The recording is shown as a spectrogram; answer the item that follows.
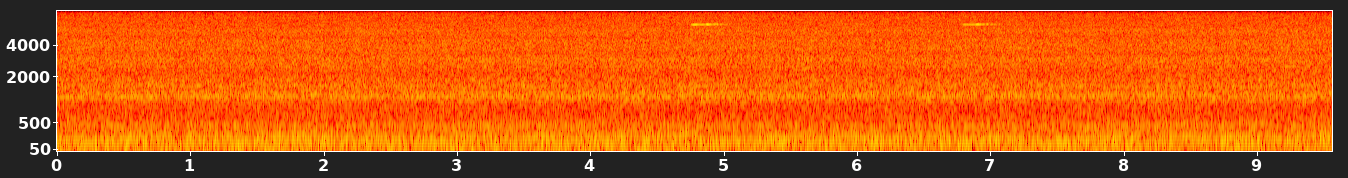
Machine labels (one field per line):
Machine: slide rail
